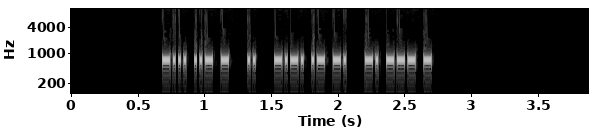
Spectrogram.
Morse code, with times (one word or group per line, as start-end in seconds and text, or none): 0.7-1.2 BUT
1.3-1.4 I
1.5-2.1 CAN
2.2-2.7 NOT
